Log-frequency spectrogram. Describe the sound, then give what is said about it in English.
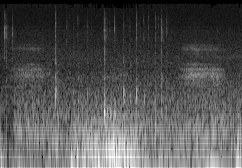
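Quiet, irregular tapping of keys on the keyboard of a new laptop, scattered sharp clicks bunching into a quicker burst midway, over a soft low background hum with no one speaking. “I'm struggling with the keyboard size.”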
